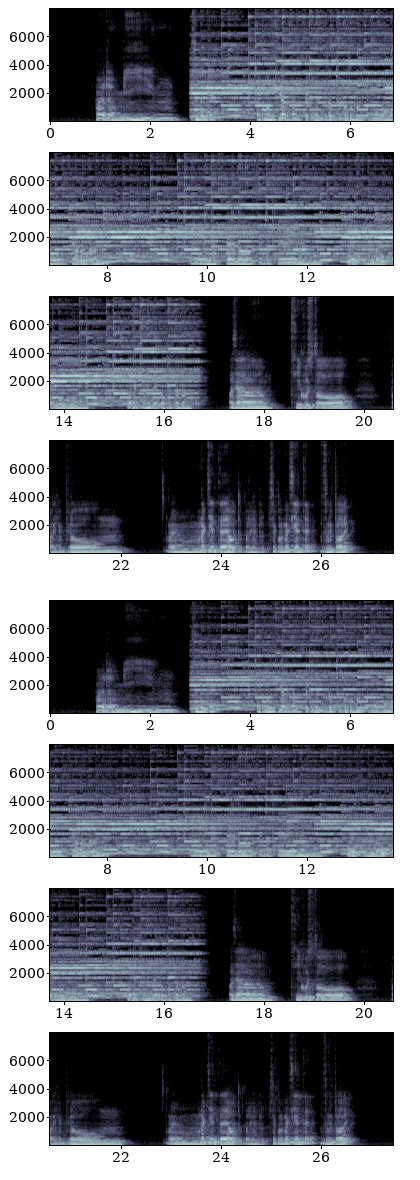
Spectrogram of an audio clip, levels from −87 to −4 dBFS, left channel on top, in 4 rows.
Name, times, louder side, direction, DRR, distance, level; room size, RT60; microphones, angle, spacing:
voice 1, 0.9-2.5 2.8-3.4 4.1-8.1 9.6-12.3 12.8-14.5 15.2-16.5 17.3-18.2 18.5-19.7 20.5-22.0 22.9-26.5, left 1 dB, 40° left, 5 dB, 5.1 m, -28 dB
sound 1, 2.8-16.7, left 4 dB, 20° left, 2.5 m, -26 dB
24.0 x 22.0 x 2.2 m, 0.38 s
head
